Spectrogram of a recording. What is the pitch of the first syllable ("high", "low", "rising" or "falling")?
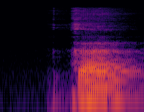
low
